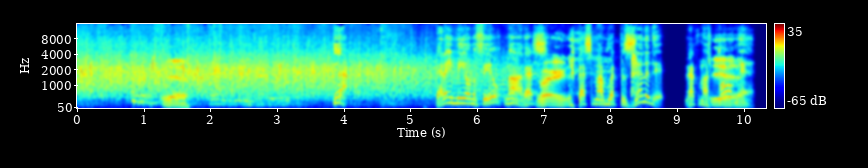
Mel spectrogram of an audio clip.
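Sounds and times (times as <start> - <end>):
hands clapping: 0.0 - 7.0
voices calling out and cheering: 0.7 - 7.4
speech: 0.9 - 4.2, 5.4 - 10.2.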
